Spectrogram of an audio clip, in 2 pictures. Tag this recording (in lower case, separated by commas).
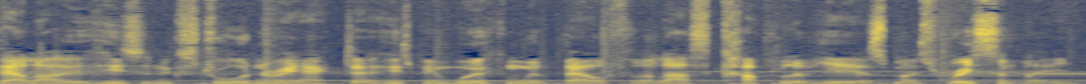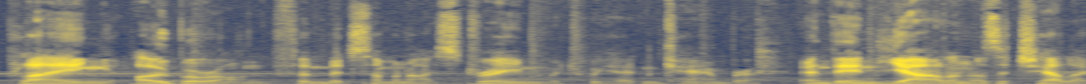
speech, music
